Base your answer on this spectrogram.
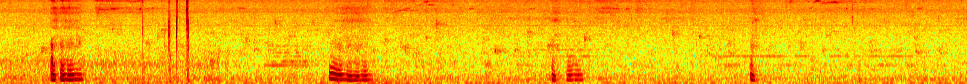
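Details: Sleeping Miniature Schnauzer puppy, two months old, snores in a quiet room. Four brief squeaky snorts come at irregular gaps, the first two sliding downward in pitch, over a faint low hum.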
